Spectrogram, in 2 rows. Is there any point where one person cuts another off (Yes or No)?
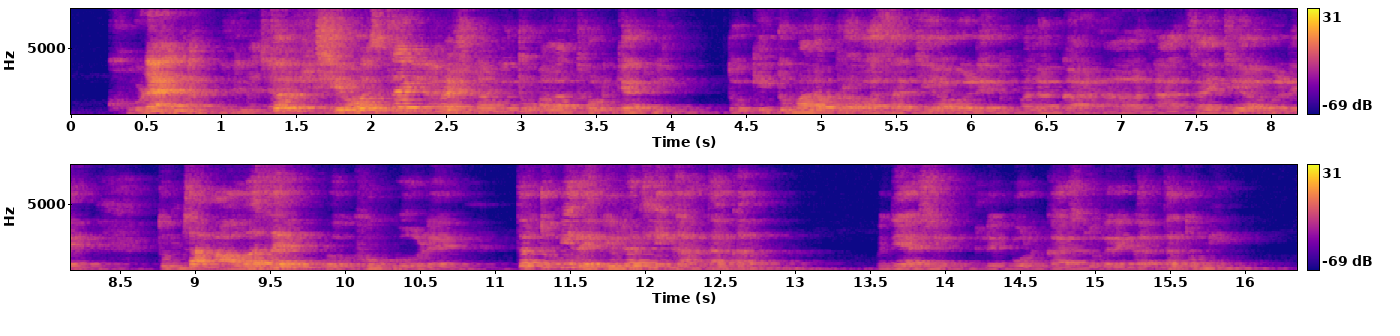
Yes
